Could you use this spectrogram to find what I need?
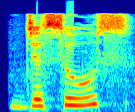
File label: "jasoos", Punjabi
